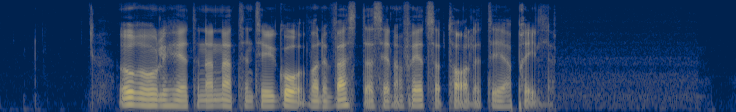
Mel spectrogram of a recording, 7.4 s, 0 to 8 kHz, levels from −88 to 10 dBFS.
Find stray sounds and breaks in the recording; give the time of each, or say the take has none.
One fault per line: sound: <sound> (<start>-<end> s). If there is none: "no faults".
no faults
